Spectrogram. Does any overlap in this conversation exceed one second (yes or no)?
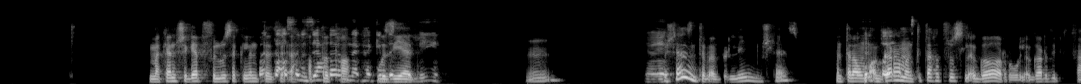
yes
